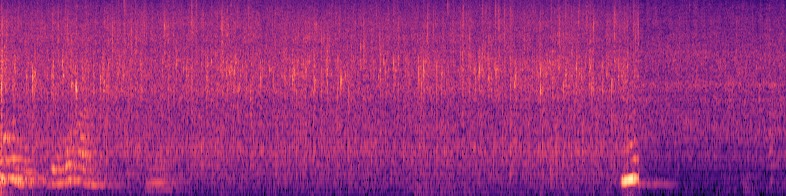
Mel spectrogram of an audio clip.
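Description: Minced-meat meatballs frying in shallow oil in a non-stick pan: a steady crackling sizzle. About six seconds in there is a brief loud sound, after which the sizzle continues more quietly.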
